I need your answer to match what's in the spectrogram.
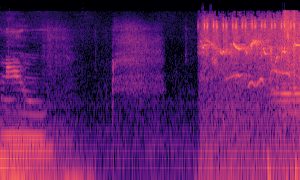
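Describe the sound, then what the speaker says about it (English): A cat meows in a video game trailer, a clear rising and falling call at the start followed by quieter game music and ambience, with no talking. "There's that cat again."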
